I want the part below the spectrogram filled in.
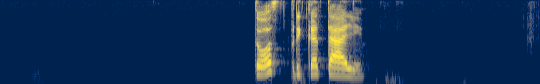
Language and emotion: Russian, positive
